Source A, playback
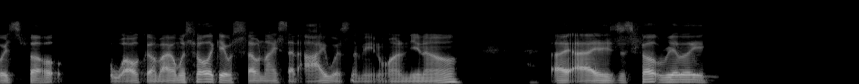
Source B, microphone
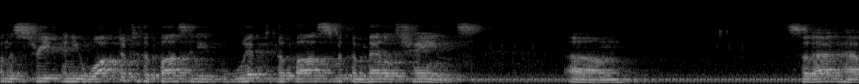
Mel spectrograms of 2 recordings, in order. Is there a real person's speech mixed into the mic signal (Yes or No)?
Yes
